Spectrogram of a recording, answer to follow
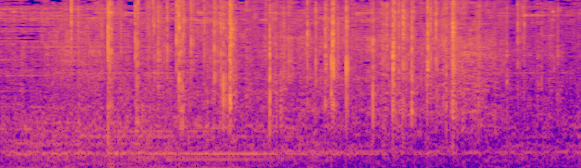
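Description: Animated-intro sound effects: a scatter of light, irregular clicks and ticks over a faint low rumble and a soft held tone.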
